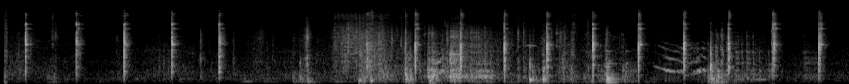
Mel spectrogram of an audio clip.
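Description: A blade tapped into a piece of wood on a cast-iron stove top to split kindling: sharp knocks about twice a second, with scraping and rustling of the wood in the middle.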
